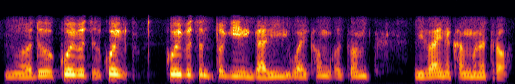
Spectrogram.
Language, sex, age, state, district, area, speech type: Manipuri, male, 18-30, Manipur, Kangpokpi, urban, conversation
